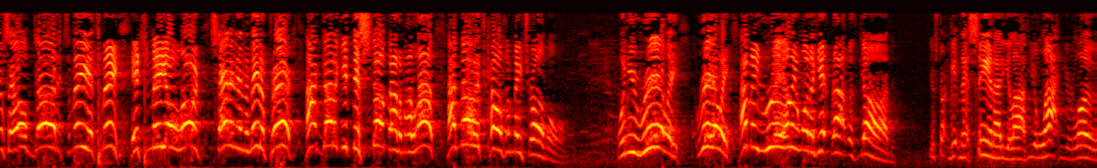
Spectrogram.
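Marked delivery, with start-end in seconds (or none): 0.2-8.5 mock desperate, high, crying, begging, pleading tone. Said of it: "begging and pleading and crying".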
